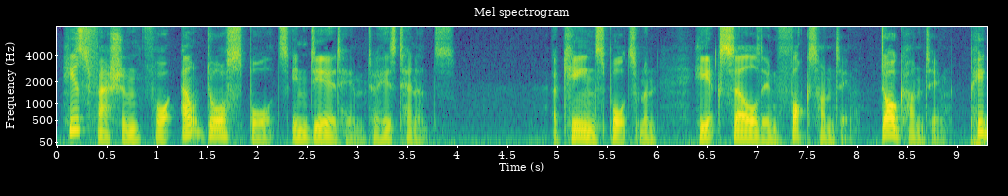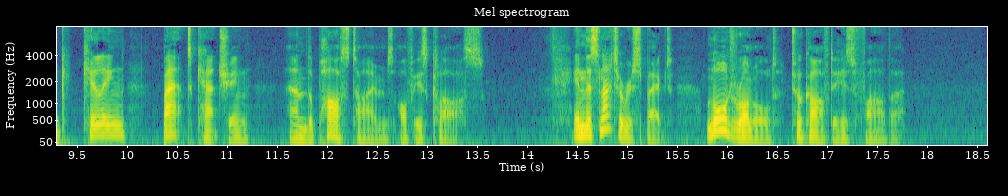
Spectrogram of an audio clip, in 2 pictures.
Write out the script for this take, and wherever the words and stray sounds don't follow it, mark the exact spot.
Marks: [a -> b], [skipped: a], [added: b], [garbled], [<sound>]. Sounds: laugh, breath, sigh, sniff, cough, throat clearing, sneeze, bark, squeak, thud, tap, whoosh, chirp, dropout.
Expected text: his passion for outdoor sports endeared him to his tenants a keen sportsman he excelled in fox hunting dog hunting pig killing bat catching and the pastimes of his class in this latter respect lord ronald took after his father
his [passion -> fashion] for outdoor sports endeared him to his tenants a keen sportsman he excelled in fox hunting dog hunting pig killing bat catching and the pastimes of his class in this latter respect lord ronald took after his father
